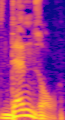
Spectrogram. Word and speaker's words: Denzel: It's Denzel, not right. Denzel. – Right. Really? – Like in Hansel and Gretel. So maybe they'll make the new movie Denzel and Gretel.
